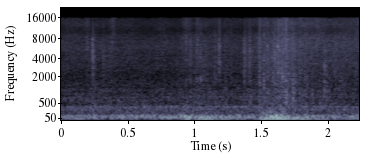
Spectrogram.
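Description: Low, steady road and engine rumble heard inside a moving passenger vehicle's cabin, with a short louder bump about one and a half seconds in.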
